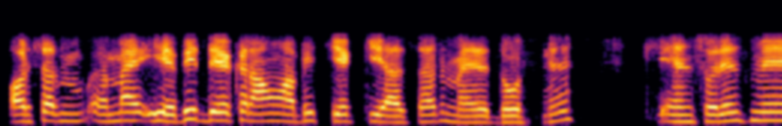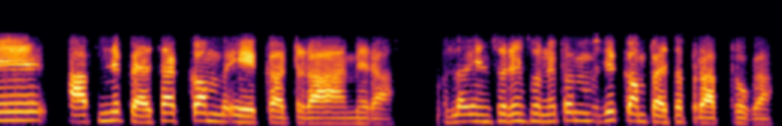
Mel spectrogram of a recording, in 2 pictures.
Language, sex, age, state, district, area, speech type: Hindi, male, 45-60, Uttar Pradesh, Sonbhadra, rural, conversation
